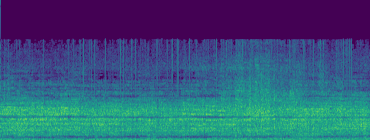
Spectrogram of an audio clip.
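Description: Freight train cars rolling past on the rails, a loud, steady rolling noise with no breaks.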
